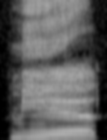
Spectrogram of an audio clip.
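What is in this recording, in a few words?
"mie", Mandarin, tone 1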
